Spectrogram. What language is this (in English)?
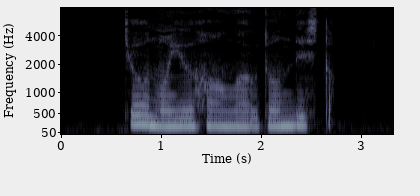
Japanese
